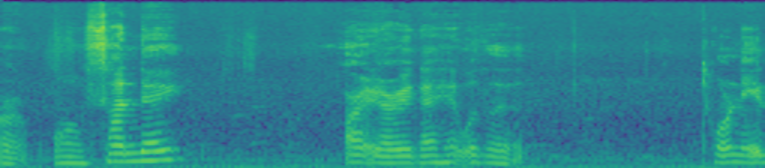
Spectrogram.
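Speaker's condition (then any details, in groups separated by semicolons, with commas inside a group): Cerebral palsy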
